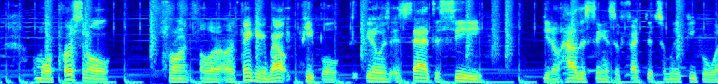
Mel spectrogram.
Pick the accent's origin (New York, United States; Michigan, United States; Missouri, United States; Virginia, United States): New York, United States; Nyack; also born or lived in Middletown; born and raised in New York, little right outside the city, the suburbs called Nyack, and then lived in a place called Middletown.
